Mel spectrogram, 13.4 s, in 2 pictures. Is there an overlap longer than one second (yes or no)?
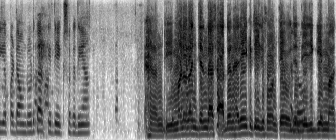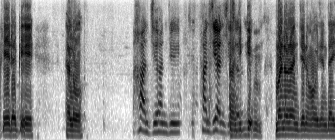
no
